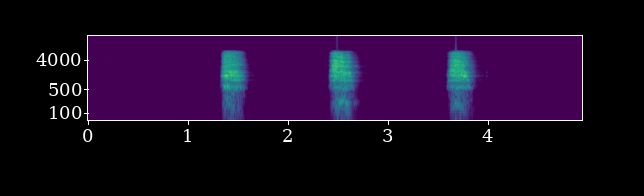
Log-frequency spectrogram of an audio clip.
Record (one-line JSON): {"exhalation_length": "4.9 s", "exhalation_amplitude": 32767, "exhalation_signal_mean_std_ratio": 0.28, "survey_phase": "beta (2021-08-13 to 2022-03-07)", "age": "45-64", "gender": "Male", "wearing_mask": "No", "symptom_cough_any": true, "symptom_runny_or_blocked_nose": true, "symptom_fatigue": true, "symptom_fever_high_temperature": true, "symptom_headache": true, "symptom_change_to_sense_of_smell_or_taste": true, "symptom_loss_of_taste": true, "symptom_onset": "3 days", "smoker_status": "Never smoked", "respiratory_condition_asthma": false, "respiratory_condition_other": false, "recruitment_source": "Test and Trace", "submission_delay": "2 days", "covid_test_result": "Positive", "covid_test_method": "RT-qPCR", "covid_ct_value": 16.0, "covid_ct_gene": "ORF1ab gene", "covid_ct_mean": 16.6, "covid_viral_load": "3600000 copies/ml", "covid_viral_load_category": "High viral load (>1M copies/ml)"}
